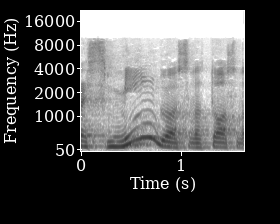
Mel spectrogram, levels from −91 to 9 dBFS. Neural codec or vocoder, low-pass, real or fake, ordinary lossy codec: none; 9.9 kHz; real; MP3, 48 kbps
